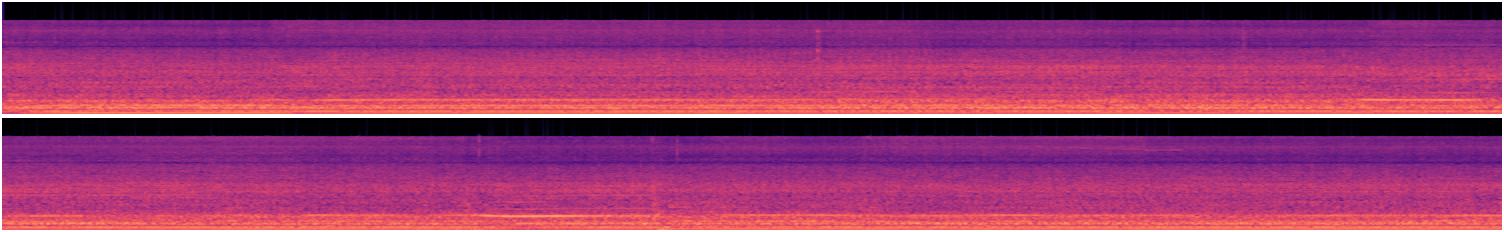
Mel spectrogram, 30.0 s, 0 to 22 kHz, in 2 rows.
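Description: JCB 3CX Sitemaster backhoe loader's diesel engine running steadily under load from inside the cab while the backhoe digs, the joysticks working the hydraulics. A steady tone sits over the engine hum and dips briefly a few times.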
